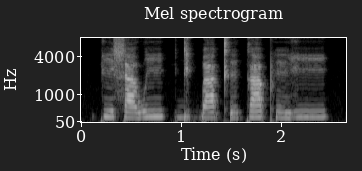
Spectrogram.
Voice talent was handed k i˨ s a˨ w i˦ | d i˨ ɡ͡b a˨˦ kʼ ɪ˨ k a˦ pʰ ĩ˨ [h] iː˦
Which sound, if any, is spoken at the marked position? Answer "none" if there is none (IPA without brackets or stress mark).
ɣ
